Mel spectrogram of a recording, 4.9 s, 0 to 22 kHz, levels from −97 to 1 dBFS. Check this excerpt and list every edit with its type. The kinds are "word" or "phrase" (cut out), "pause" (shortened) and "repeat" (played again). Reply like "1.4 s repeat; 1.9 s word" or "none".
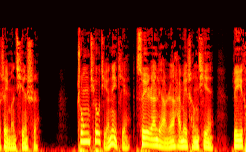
2.7 s pause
